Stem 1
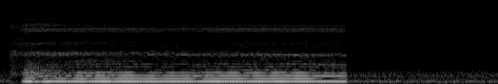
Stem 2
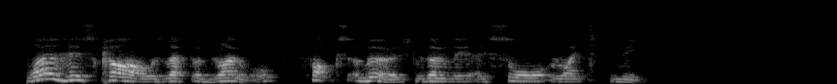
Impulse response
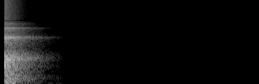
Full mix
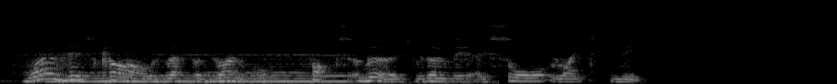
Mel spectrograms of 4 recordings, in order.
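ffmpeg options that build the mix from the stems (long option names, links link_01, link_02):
-filter_complex "[0:a]asubboost=boost=10.5:cutoff=58,volume=-19dB,asplit=2[link_01][link_02];[link_02]volume=-18.5dB[link_03];[1:a]acrossover=split=310[link_04][link_05];[link_05]acompressor=threshold=-43dB:ratio=2[link_06];[link_04][link_06]amix=inputs=2:normalize=0,volume=-3dB[link_07];[2:a]atrim=start_sample=2205[link_08];[link_03][link_08]afir=irnorm=-1:irlink=0[link_09];[link_01][link_07][link_09]amix=inputs=3:normalize=0"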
